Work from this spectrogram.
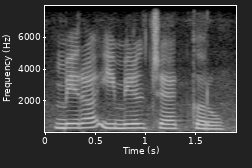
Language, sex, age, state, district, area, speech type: Urdu, female, 18-30, Uttar Pradesh, Gautam Buddha Nagar, urban, read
